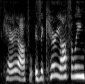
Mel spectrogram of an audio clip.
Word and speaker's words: caryophyllene: yes and robert was robert pronounced it um one way and i pronounced it the other and i can't remember who said which but i ended up going home and looking it up and it turns out either is acceptable okay so i think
